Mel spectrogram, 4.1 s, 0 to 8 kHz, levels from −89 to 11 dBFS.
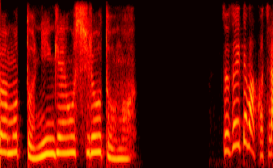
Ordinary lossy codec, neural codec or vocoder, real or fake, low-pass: Opus, 16 kbps; none; real; 7.2 kHz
